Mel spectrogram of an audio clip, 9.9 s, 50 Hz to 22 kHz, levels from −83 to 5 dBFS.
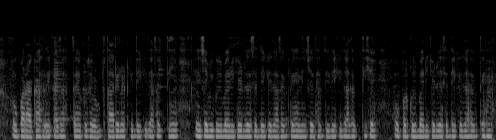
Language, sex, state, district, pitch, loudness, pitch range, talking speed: Hindi, male, Uttar Pradesh, Etah, 160 Hz, -39 LUFS, 160-165 Hz, 210 wpm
